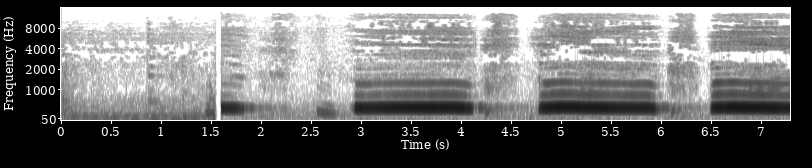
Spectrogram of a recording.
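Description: A young man's voice wailing in long, level, high-pitched notes, each held about a second and repeated three times after a click about one and a half seconds in.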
